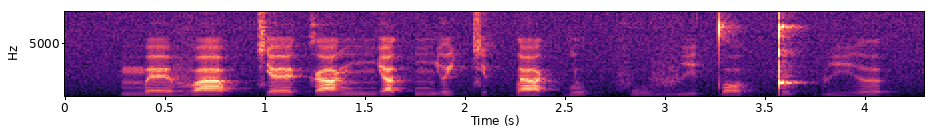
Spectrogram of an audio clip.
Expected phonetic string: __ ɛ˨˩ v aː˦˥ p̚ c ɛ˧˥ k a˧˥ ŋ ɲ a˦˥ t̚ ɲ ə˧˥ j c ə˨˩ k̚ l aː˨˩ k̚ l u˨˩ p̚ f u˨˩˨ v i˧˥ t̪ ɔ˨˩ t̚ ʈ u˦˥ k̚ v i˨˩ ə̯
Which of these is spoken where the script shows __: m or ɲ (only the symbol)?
m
